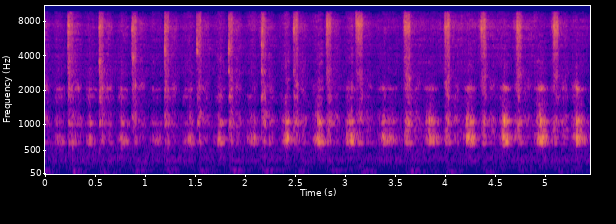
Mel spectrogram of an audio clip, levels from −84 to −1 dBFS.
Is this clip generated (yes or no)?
yes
